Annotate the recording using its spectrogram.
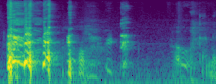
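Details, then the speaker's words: An adult acting a restaurant worker gives about four harsh, forceful coughs in quick succession then quieter throat sounds, in a comedy sketch: staged cough. "per you already found just a little cough uh number two no pickles you sound a little sick oh no you sure you're all right man"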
